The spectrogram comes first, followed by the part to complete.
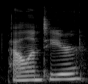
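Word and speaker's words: palantír: And that's when we learn that the ball or the orb or whatever is a palantir. Is that how you say it? Palantir?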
